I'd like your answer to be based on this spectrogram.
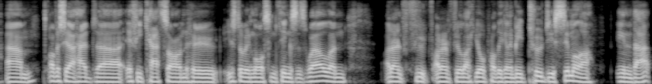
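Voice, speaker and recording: Effusive Australian man with a clear voice. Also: on the low side, no room sound, clean studio sound. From Australia, Melbourne. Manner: effusive, repeats words for emphasis. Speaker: podcast host. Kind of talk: casual podcast interview.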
